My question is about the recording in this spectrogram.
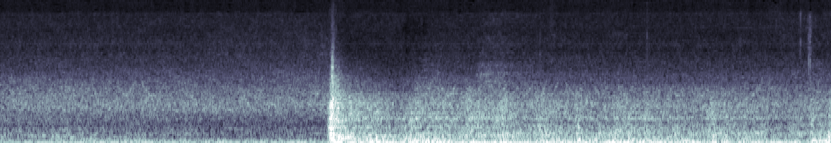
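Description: Distant cruise-missile explosion: a sudden boom about three seconds in, reaching the microphone seconds after the blast is seen because it was filmed from far away, then a rolling rumble that goes on. A steady low rumble lies under it before the boom.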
